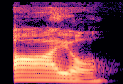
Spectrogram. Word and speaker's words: aisle: Don't look at the spelling, because the spelling and pronunciation are different. So, close your eyes and listen to the pronunciation. aisle aisle. So, I ol aisle aisle.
